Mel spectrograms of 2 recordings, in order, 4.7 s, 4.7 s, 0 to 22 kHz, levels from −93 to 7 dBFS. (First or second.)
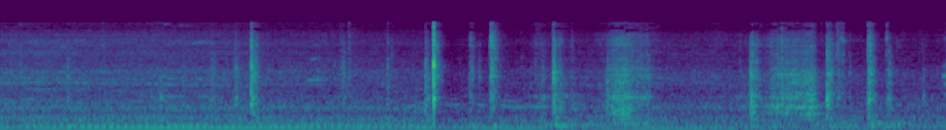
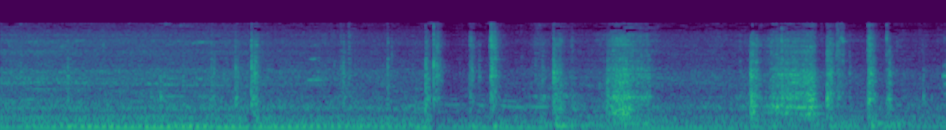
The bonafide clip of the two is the first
